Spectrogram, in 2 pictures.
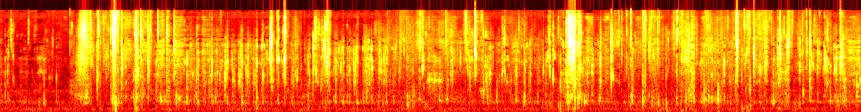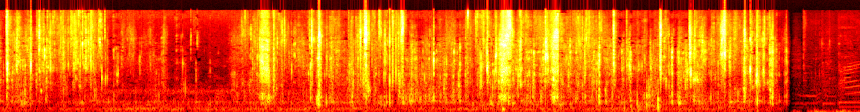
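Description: Close-miked sounds of eating roast chicken: the meat torn apart by hand, bitten and chewed, as dense runs of small sharp clicks and crackles. They pause for a couple of seconds a little past halfway and stop just before the end.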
